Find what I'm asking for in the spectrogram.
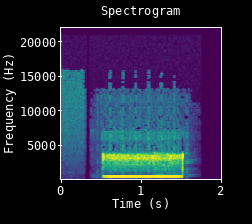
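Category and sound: signal or alarm, telephone number being dialed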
